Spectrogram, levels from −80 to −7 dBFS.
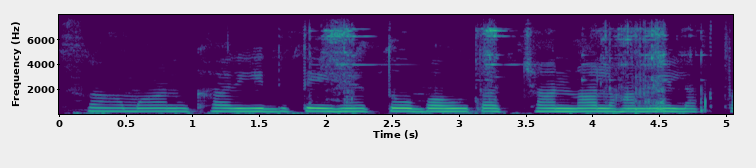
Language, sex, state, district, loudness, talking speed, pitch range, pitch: Hindi, female, Uttar Pradesh, Jalaun, -35 LUFS, 120 wpm, 235-245 Hz, 240 Hz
